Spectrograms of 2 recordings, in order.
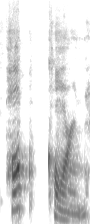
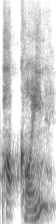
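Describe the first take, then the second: First: The R sound is pronounced. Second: The R sound is dropped. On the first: The speaker calls it right. "it's popcorn. Again, the R sound" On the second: The speaker calls it wrong. "It's not popcorn"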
